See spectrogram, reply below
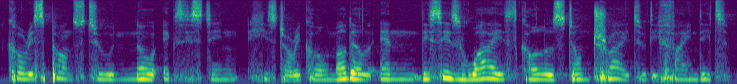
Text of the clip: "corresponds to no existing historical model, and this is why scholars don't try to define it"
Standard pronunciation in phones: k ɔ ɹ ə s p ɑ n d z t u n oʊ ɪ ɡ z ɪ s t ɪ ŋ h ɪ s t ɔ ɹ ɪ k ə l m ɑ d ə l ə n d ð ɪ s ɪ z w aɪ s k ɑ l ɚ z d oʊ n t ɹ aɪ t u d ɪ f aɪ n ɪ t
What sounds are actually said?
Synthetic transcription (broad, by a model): k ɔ ɹ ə s p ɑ n d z t u n oʊ ɪ ɡ z ɪ s t ɪ ŋ h ɪ s t ɔ ɹ ɪ k ə l m ɑ d ə l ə n ð ɪ s ɪ z w aɪ s k ɑ l ɚ z d oʊ n t ɹ aɪ t u d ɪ f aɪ n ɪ t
